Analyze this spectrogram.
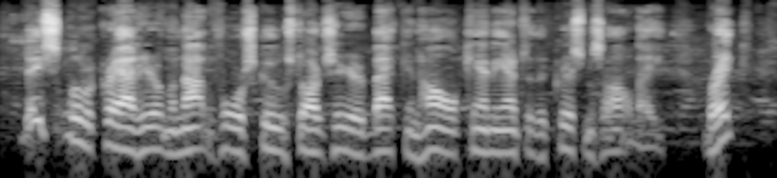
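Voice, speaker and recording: A man talks at a very fast pace with fairly even intonation. His pitch is fairly high, and noticeable background noise is present. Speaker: color commentator and game announcer. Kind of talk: live play-by-play sports commentary. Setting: courtside at a high school gym broadcast. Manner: rapid-fire, clipped play-by-play delivery, rattling off names and scores.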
